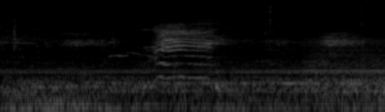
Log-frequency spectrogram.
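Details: Newborn kitten, one of five, playing with its mother for the first time at home; a single harmonic meow rising then falling, about half a second long, over a steady electrical hum and low background rumble.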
